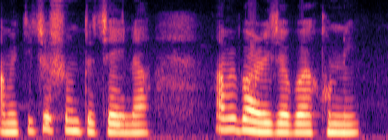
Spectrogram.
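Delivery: ordinary delivery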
